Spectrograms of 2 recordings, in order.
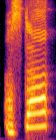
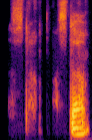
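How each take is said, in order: First: Said in the usual way. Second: Barely audible whispered promise. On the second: Real, not acted. Comic cuts off her movie riff, whispering. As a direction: whisper "I'll stop." to yourself.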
